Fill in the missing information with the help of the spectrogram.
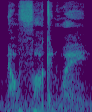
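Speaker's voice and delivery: unvoiced whisper of shock; whispered disbelief. Real, not acted. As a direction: whisper it under your breath. Shocked by friend's arrival.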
